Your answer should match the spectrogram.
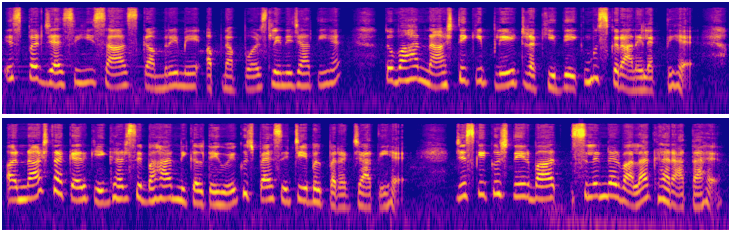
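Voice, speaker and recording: A woman's voice: medium pitch, lively intonation, moderate pace. A woman narrator reading a scripted family cartoon story.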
